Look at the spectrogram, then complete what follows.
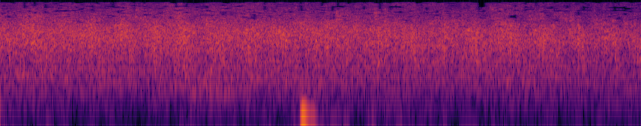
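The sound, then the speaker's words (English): Steady, loud applause from a large audience for two speakers, Dr. James White and Bashir Bania, fills the whole stretch, a dense wash of many hands clapping with no pauses and no voices rising above it. “I also just want to ask you to please give again a round of applause to our two speakers, Dr.”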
